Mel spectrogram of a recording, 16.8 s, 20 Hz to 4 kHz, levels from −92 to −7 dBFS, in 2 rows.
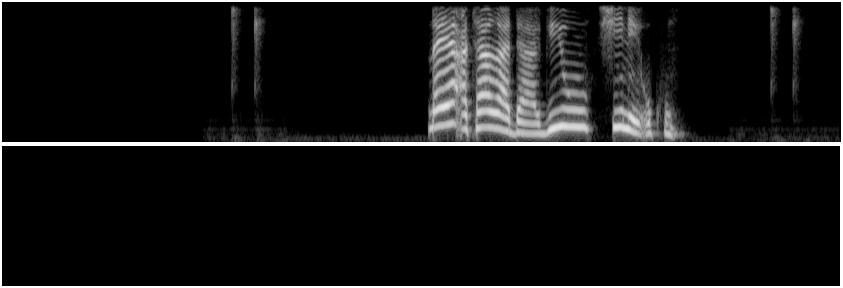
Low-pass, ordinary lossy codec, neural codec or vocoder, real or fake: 3.6 kHz; none; none; real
